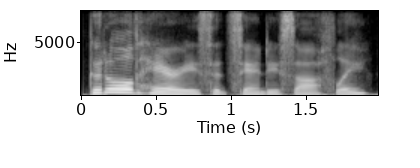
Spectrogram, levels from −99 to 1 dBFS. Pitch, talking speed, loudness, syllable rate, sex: 205 Hz, 180 wpm, -18 LUFS, 4.8 syllables/s, female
